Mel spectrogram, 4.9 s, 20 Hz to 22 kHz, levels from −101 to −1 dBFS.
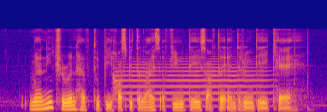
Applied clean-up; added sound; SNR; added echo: none; Trumpet; 16 dB; none.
